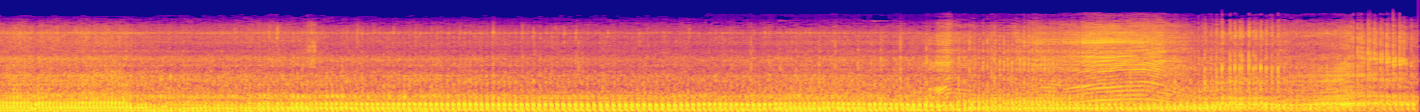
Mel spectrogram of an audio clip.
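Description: Honda dirt bike's single-cylinder engine running steadily at low revs along a dirt trail, dropping in pitch about a second in as the throttle is eased off. Near the end, a brief sound that rises and falls in pitch lies over the engine.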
